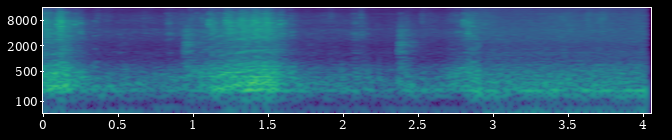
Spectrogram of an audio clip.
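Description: Domestic electric sewing machine stitching through coat fabric in short runs, the longest and loudest about a second in, with a few quicker stitches near the end.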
